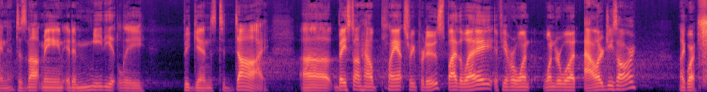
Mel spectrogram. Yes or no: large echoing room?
yes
